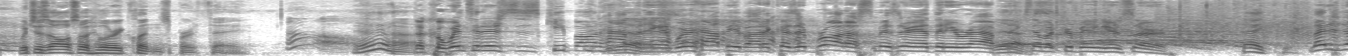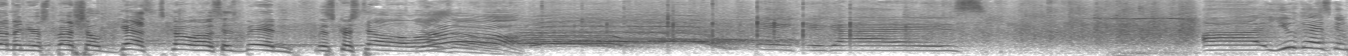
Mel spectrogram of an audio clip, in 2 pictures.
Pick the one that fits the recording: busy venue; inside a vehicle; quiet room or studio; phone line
busy venue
